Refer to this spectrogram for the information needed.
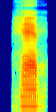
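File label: "hèt" Thai, 'mushroom'; เห็ด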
